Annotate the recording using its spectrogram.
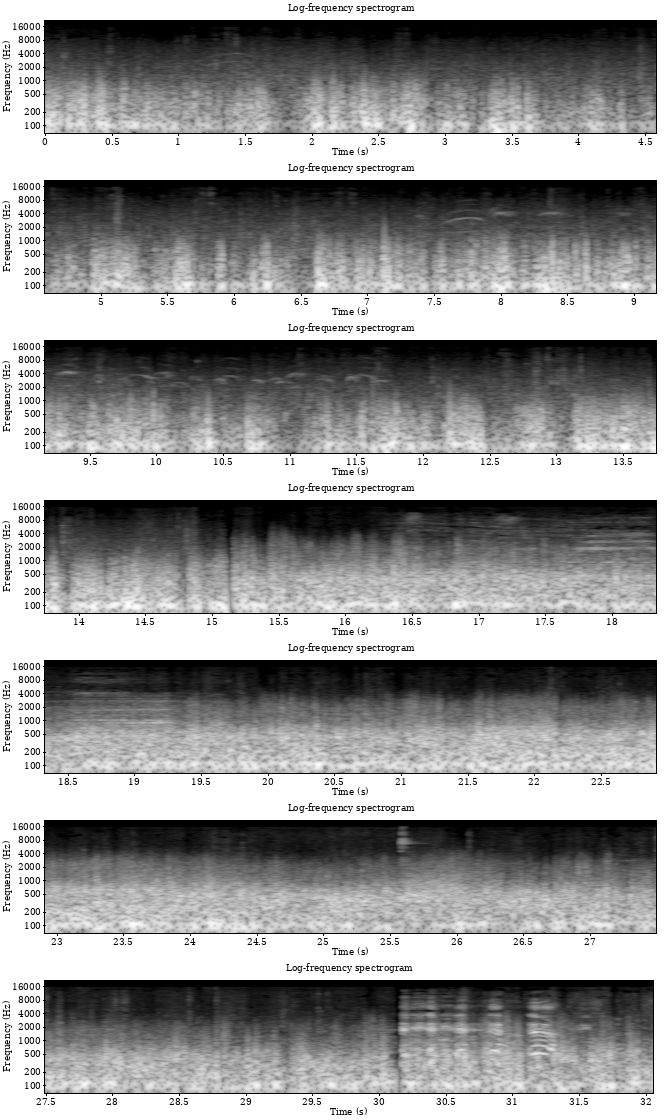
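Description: Wind buffeting the microphone aboard a sailboat under way, gusting unevenly at first and settling into a steadier rush from about halfway.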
